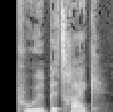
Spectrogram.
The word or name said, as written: pudebetræk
